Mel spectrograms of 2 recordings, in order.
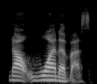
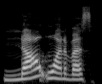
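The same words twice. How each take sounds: First: Said in the usual way. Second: "Not" punched higher, the rest falling; stress on NOT. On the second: Real, not acted. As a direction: hit "Not" hard and high. Repeats for emphasis.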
